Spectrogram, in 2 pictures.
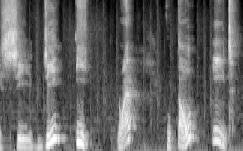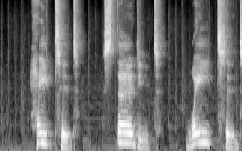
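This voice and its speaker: A man teaches English grammar in a lively, explanatory way, posing questions and then answering them. His voice rings out in an echoey room, with faint music playing underneath. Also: on the high side. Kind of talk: recorded grammar lesson.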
